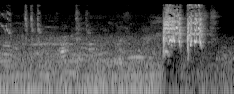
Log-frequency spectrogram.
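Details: Scarlet-fronted parakeet letting out a loud, raspy double screech, two harsh bursts in quick succession after faint chatter.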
